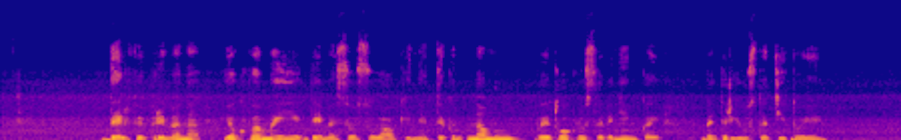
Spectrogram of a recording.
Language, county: Lithuanian, Marijampolė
